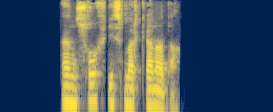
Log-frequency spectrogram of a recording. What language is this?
Kabyle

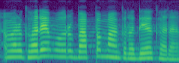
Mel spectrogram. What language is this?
Odia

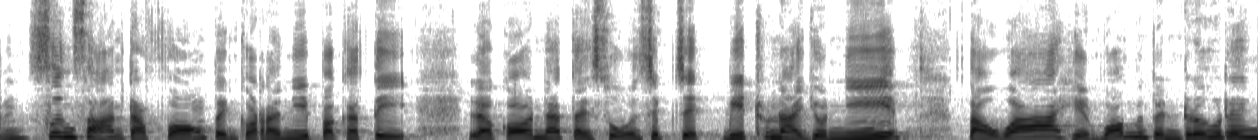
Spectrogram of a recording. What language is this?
Thai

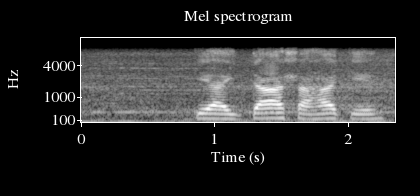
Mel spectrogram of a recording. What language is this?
Southern Sotho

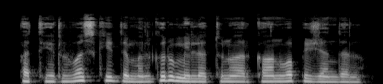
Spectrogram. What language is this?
Pashto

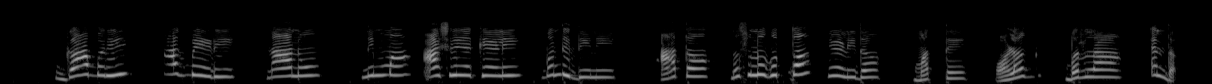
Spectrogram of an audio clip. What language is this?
Kannada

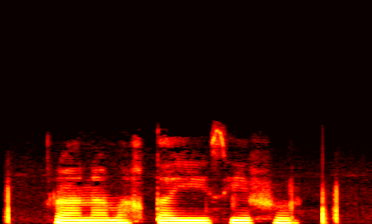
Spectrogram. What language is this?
Pashto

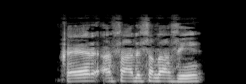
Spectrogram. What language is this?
Sindhi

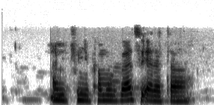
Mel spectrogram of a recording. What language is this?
Kinyarwanda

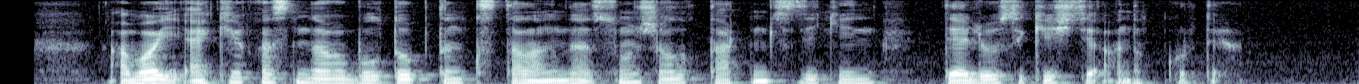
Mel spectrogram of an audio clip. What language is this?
Kazakh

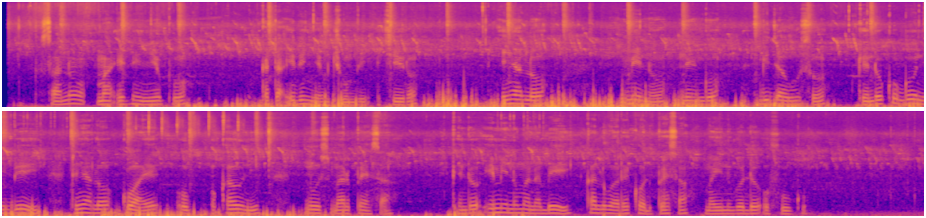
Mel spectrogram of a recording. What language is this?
Luo (Kenya and Tanzania)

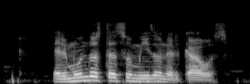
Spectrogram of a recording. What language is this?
Spanish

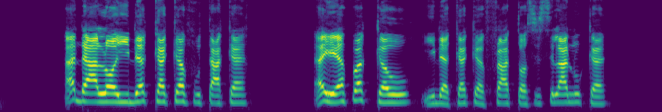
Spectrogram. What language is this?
Ewe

